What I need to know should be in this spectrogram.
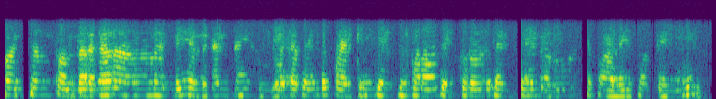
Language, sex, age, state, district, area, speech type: Telugu, female, 45-60, Telangana, Mancherial, rural, conversation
